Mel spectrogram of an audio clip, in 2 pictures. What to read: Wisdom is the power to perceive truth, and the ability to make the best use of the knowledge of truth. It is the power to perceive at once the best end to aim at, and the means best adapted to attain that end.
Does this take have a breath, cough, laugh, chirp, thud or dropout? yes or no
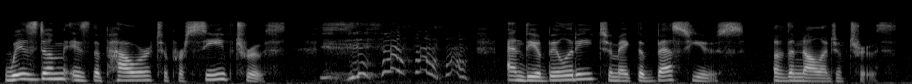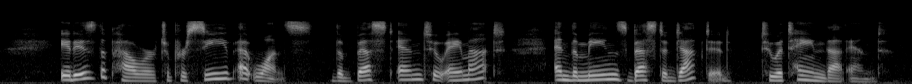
yes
